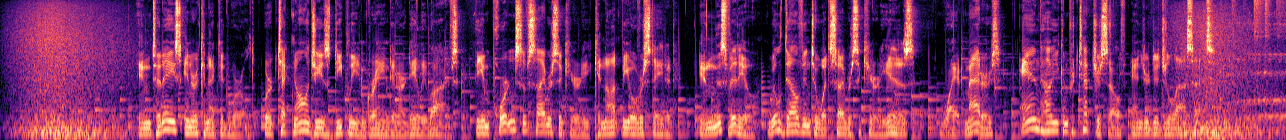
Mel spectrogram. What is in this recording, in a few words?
explainer montage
